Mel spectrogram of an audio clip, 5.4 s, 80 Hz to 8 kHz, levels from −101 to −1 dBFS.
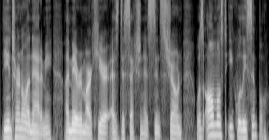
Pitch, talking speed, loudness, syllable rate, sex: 110 Hz, 180 wpm, -20 LUFS, 6.4 syllables/s, male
